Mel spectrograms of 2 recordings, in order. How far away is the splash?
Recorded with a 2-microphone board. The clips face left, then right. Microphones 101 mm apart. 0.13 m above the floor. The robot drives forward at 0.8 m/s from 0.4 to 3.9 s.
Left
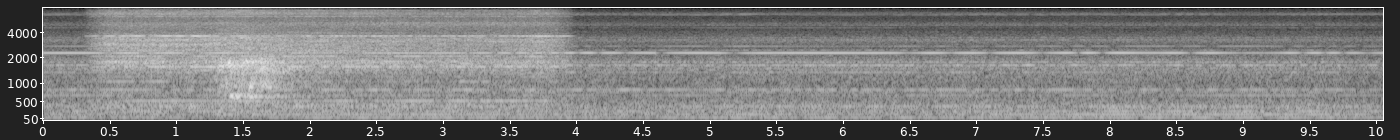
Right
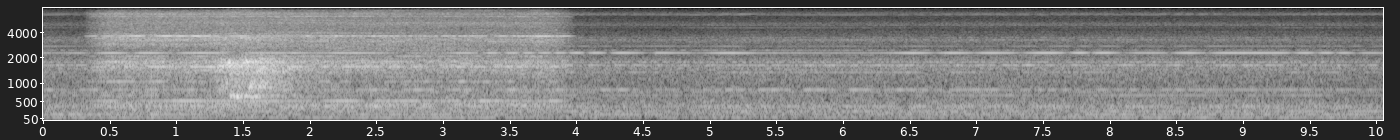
About 3.5 m.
